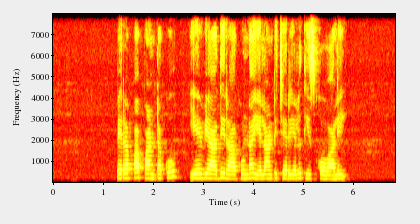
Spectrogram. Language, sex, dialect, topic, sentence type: Telugu, female, Telangana, agriculture, question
